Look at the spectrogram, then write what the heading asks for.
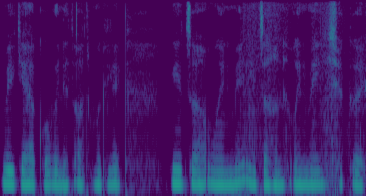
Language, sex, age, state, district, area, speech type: Kashmiri, female, 30-45, Jammu and Kashmir, Bandipora, rural, spontaneous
